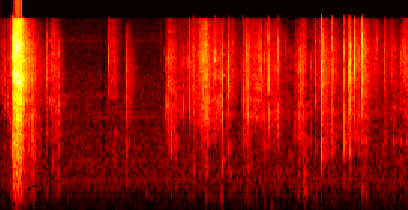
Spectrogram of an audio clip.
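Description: Trading-card pack wrapper and cards being handled. A sharp crinkling rustle comes just after the start, then a pause, then a run of short crinkles in the second half.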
